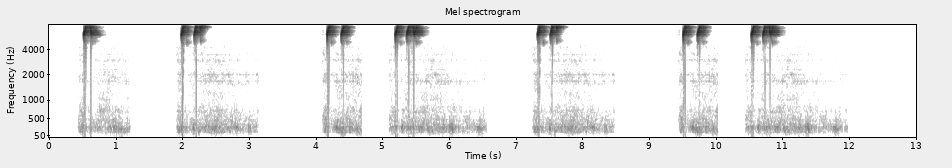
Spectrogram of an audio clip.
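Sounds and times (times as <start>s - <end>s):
high short bird chirps: 0.5s - 0.8s, 2.0s - 2.4s, 4.2s - 5.7s, 7.3s - 7.8s, 9.5s - 10.0s, 10.6s - 11.0s.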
